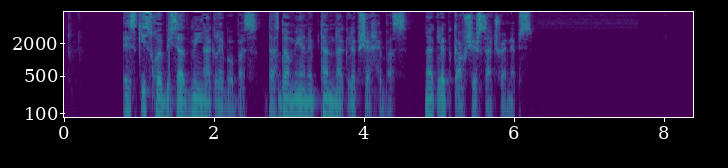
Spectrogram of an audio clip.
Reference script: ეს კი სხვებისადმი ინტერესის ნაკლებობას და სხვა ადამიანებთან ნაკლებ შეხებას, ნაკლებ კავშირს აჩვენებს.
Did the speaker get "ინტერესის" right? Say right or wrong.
wrong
